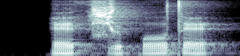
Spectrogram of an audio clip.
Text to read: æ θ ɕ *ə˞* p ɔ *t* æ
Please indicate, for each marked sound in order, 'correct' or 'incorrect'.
correct, correct

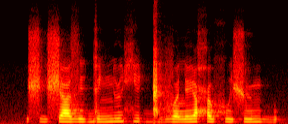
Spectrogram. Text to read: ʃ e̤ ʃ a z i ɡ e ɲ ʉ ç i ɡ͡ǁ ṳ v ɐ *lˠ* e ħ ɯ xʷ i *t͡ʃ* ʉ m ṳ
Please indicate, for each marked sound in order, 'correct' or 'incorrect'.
incorrect: l, incorrect: ʃ

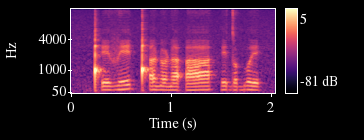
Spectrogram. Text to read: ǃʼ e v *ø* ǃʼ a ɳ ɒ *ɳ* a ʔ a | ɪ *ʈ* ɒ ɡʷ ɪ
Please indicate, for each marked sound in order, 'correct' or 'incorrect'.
incorrect: e, correct, incorrect: d

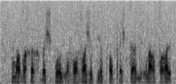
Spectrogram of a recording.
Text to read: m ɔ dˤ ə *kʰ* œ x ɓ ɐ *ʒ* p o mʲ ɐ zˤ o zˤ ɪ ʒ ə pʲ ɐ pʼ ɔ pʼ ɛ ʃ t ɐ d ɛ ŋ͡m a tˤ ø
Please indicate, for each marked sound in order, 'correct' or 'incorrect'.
incorrect: x, incorrect: ʃ

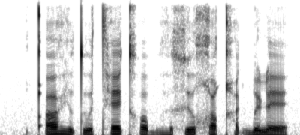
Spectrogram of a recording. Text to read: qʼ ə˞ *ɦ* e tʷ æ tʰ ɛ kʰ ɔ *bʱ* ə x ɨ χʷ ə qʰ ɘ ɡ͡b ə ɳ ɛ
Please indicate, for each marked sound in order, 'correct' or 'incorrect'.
correct, correct

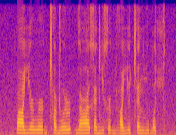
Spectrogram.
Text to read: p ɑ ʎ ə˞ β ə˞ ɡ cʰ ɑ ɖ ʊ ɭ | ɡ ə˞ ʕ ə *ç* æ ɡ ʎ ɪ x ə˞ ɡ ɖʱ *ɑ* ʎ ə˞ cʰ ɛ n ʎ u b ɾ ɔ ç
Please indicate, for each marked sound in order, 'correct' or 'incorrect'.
incorrect: x, correct

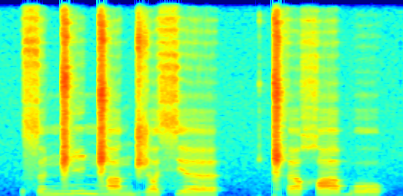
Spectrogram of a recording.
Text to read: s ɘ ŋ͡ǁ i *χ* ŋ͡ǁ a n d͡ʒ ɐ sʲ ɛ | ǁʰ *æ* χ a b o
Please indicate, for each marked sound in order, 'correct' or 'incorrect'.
incorrect: none, incorrect: ɛ

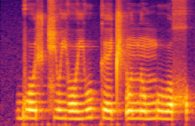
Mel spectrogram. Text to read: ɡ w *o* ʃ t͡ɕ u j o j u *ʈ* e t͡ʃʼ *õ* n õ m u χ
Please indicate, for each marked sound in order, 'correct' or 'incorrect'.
correct, incorrect: k, correct

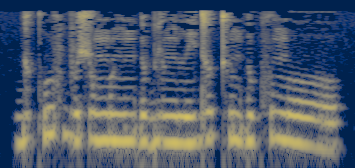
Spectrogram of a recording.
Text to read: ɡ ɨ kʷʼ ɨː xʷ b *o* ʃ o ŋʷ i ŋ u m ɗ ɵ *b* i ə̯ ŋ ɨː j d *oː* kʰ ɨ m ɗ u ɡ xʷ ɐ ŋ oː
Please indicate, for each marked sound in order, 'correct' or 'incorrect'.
incorrect: ɵ, correct, incorrect: ɵː

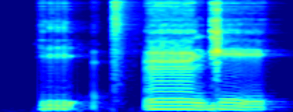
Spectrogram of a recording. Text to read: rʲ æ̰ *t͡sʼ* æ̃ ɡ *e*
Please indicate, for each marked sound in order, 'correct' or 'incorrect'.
correct, correct

